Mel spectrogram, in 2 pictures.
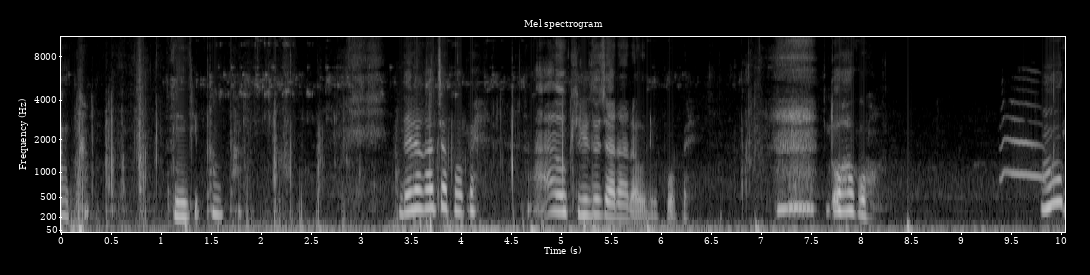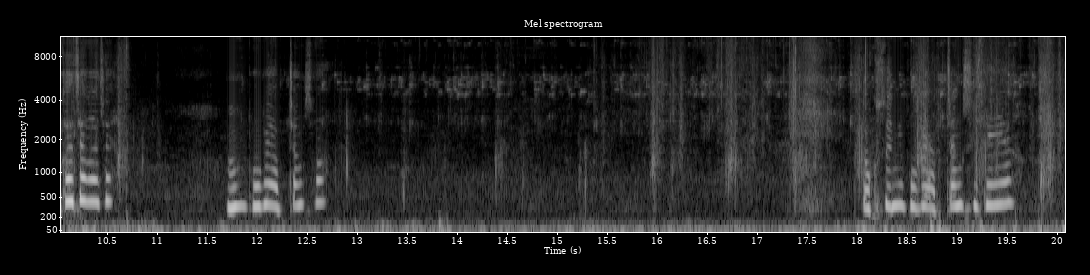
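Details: Meowing from Bobae, a very dog-like pet cat: short arched meows in scattered bursts across twenty seconds, separated by pauses, with low background rumble and occasional voices.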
